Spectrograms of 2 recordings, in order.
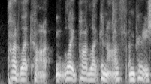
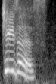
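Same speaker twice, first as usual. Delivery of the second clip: startled exclamation; 11 semitones higher than usual. Real, not acted. Sudden exclamation.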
